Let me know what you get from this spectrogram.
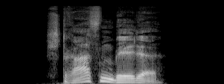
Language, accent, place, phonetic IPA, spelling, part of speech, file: German, Germany, Berlin, [ˈʃtʁaːsn̩ˌbɪldə], Straßenbilde, noun, De-Straßenbilde.ogg
- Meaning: dative of Straßenbild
